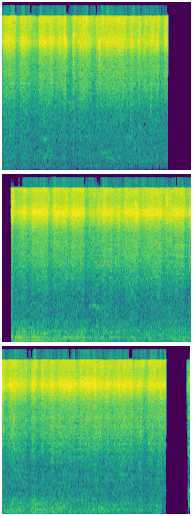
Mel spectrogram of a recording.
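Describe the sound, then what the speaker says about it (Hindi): Very heavy rain pours down in a dense, continuous hiss with low thunder rumbling beneath it, briefly cutting out twice. "बहुत तेज बारिश आ रही है।"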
